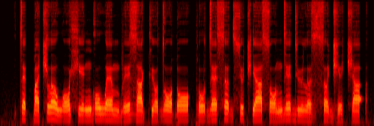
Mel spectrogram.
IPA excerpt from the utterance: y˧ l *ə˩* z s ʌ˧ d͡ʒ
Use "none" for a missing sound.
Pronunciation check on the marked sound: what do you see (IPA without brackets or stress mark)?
ə˩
